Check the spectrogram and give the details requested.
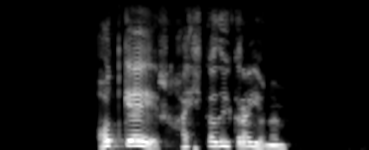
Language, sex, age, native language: Icelandic, female, 20-29, English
